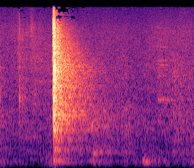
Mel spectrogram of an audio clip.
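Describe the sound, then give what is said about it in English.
A single sharp clack of a bottom drawer being pushed shut, fairly loud, with a brief ringing decay, then a faint soft bump against a quiet background. “I forgot to get them there in the bottom drawer back there.”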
